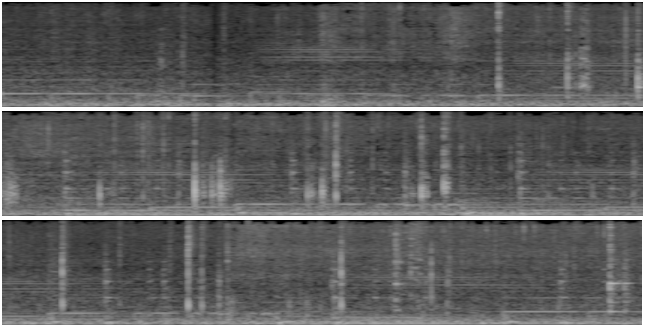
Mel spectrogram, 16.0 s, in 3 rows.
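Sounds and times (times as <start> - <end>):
onions sizzling in oil: 0.0 - 16.0
metal spatula scraping pan: 2.6 - 9.4, 11.9 - 16.0.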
